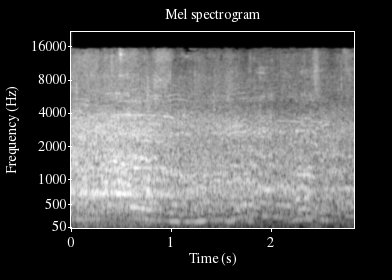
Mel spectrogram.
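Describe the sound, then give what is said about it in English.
A large baseball stadium crowd makes a steady, dense roar of murmuring voices and cheering as the pitcher is taken off the mound, holding at an even level for a few seconds with no distinct booing. “It says Max Scherzer getting booed off the mound and never does.”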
